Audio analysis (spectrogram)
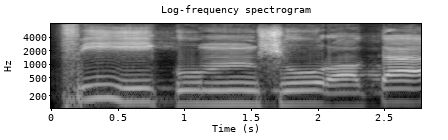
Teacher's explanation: Mad thai bertemu huruf hidup dan dihentikan jadilah bacaan mad arid bisukun. Ka panjangkan enam harakat. Hamzah sukunkan. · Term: mad arif disukun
